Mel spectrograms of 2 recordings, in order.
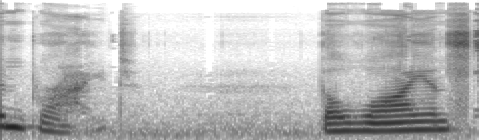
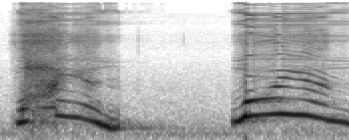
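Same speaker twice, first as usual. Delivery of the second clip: high, loud call to Lion; astonished little bird calling out; astonished bird chirp; 10 dB louder than usual. A narrator's reading. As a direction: chirp it out sharply, much higher and louder. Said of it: "the bird chirped, astonished".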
